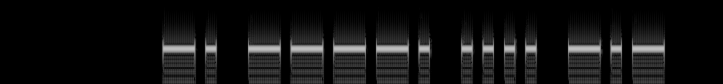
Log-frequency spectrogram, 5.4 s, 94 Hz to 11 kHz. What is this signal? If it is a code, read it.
Morse code, heard as a keyed tone, about 15 wpm, 700 Hz. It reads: N9HK
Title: USA Call Signs - 4 Characters - Repeated 3x - 15wpm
